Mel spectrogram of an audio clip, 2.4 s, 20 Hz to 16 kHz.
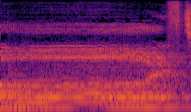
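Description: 17th-century German sacred vocal concerto: singers holding long sustained notes, moving to new notes about half a second in.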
